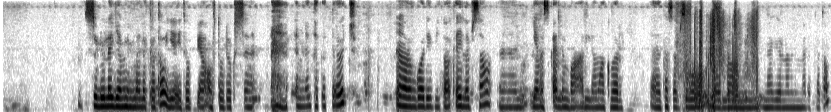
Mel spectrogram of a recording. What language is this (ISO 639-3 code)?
amh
